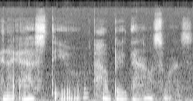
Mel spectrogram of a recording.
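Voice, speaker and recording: A person in a whispered role-play as a therapist, explaining and reassuring gently in a halting, hesitant way. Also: mid-range voice, fairly even intonation, vocal fry.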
